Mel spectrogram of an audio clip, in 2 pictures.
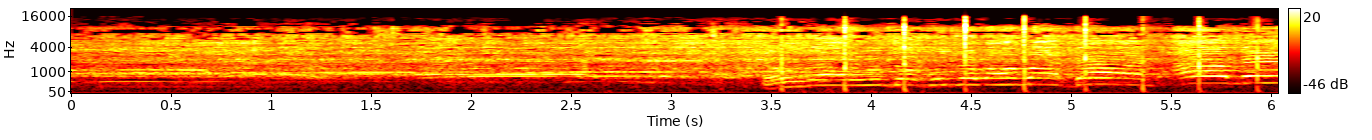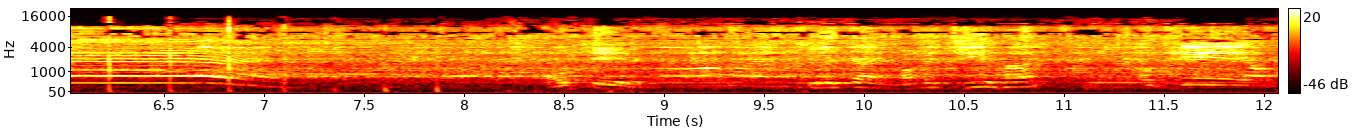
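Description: The closing phrase of a pop ballad sung by a man and a boy over band music, ending on a long held note, followed by voices talking on stage.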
